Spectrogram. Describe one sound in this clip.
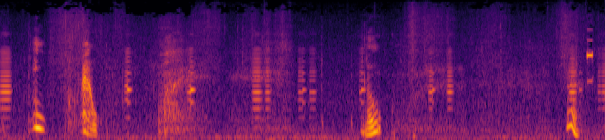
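A small trowel scrapes and chops at soil.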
